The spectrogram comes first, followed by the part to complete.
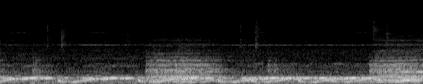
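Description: Live electronic noise music from a synthesizer and effects rig: a low tone sweeping down in pitch over and over, about twice a second, with patches of higher hiss about a second and a half in and near the end.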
